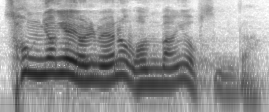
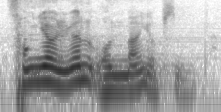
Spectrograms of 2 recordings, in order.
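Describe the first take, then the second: First: Louder, higher, with weight on 성령의; emphatic declaration. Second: Said in the usual way. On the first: Real, not acted. Preacher to congregation, louder on 성령의. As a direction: proclaim it, hitting 성령의 hard.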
